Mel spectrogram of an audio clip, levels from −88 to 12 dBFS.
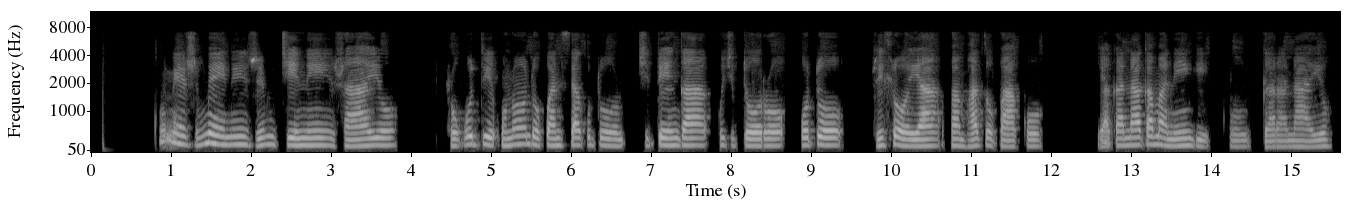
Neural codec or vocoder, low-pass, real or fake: none; 7.2 kHz; real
